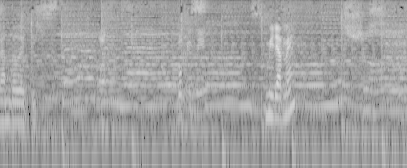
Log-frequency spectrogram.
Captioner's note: speaks in english; speaks in english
